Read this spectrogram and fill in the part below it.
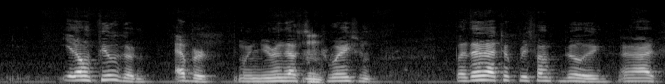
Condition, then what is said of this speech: Stuttering. So there's some words that I have a hard time with, and I know what they are.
